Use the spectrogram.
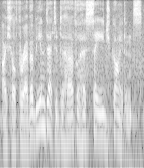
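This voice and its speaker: A man's voice: medium pitch, expressive, brisk, slight background noise, close to an everyday voice. A man playing an earnest young prodigy scholar in a fantasy video game, stiffly courteous and wordy. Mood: flustered, polite. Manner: formal, wordy, archaic phrasing.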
